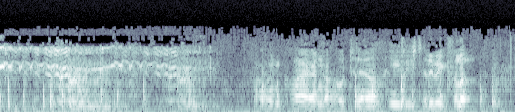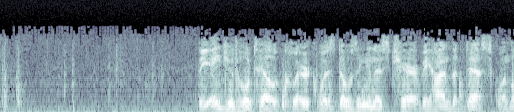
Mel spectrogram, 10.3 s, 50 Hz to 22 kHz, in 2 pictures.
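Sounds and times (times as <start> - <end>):
horse hitched at a rack before a hotel neighing: 0.0 - 2.4
speech: 2.9 - 4.9, 7.1 - 10.2.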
